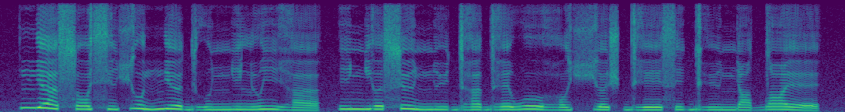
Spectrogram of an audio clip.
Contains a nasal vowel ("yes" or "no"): no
